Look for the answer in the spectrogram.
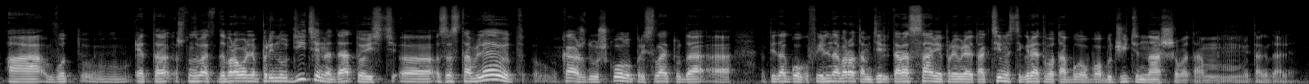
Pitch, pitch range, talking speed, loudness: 130 Hz, 120-140 Hz, 160 wpm, -19 LUFS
